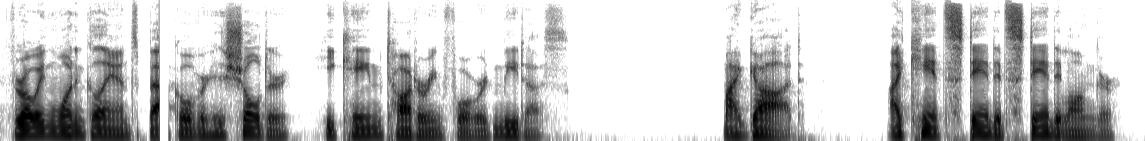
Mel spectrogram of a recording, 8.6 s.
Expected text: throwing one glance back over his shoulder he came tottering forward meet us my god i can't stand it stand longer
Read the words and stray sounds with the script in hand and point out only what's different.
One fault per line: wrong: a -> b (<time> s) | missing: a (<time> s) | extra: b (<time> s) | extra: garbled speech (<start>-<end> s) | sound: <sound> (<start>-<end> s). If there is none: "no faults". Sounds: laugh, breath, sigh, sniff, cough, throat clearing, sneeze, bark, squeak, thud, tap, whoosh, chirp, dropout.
sound: dropout (1.2-1.3 s)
